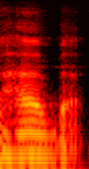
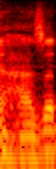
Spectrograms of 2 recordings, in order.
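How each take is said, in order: First: "hadza" with a soft voiced th; dh sound. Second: "haza" with a plain buzzing z; wrong reading "haza", z for dh; z sound. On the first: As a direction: correct "hadza", tongue between the teeth. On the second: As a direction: say "haza" with tongue behind the teeth. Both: Shown as a demonstration. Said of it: "Beda artinya haza dengan hadza".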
